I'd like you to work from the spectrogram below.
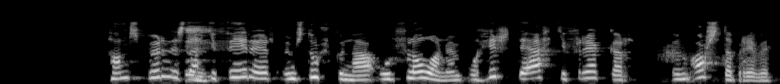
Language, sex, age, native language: Icelandic, female, 40-49, Icelandic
